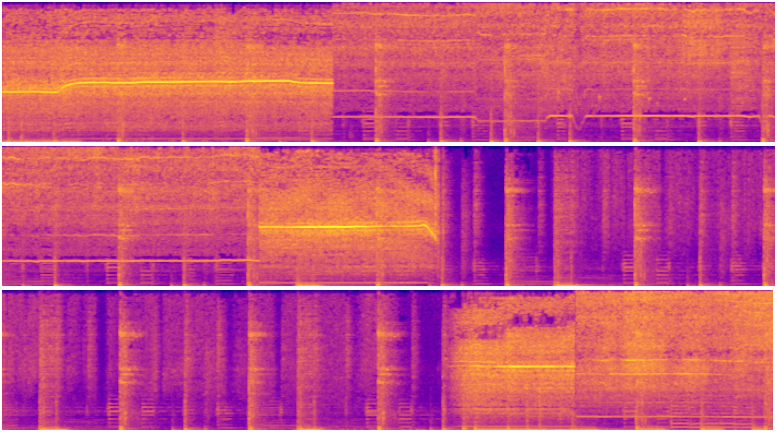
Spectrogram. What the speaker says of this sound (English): now just need to buff it with the machine if you have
